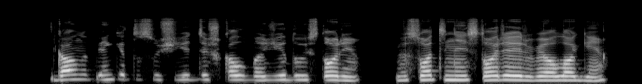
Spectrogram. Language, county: Lithuanian, Alytus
